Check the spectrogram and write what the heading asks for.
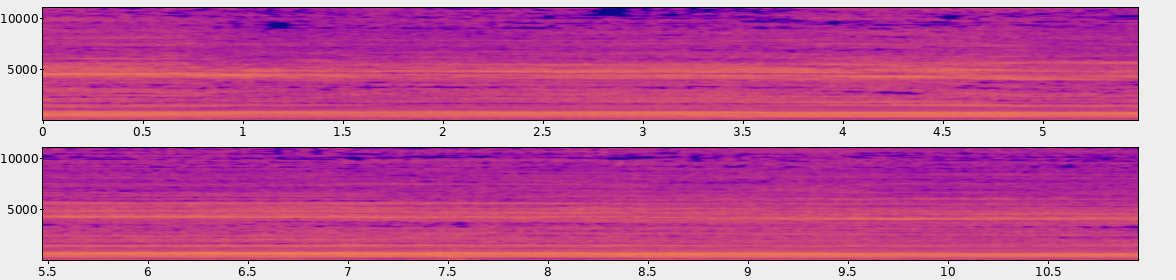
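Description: Grandpitstop motorcycle tyre inflator's electric air compressor running steadily, pumping air into the tyre to top up its pressure.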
